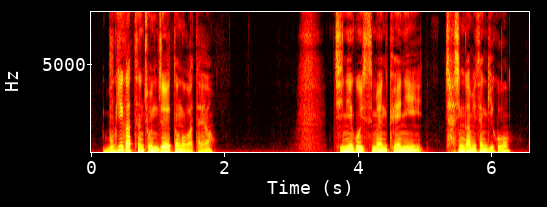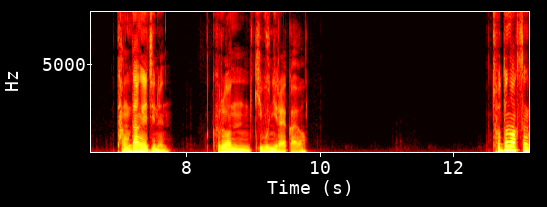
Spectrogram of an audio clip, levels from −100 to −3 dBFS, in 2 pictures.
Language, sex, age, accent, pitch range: Korean, male, 20-39, native, 110-140 Hz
